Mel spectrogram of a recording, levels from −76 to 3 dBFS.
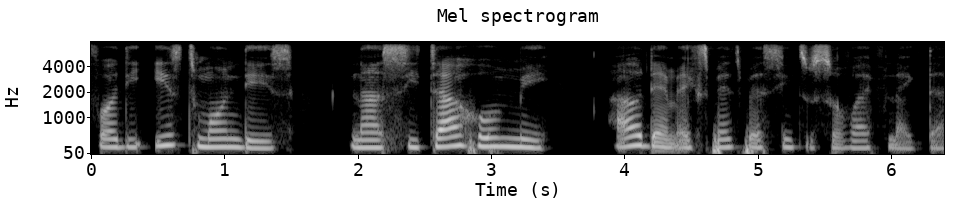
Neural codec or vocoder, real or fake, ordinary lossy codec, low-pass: none; real; none; 7.2 kHz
